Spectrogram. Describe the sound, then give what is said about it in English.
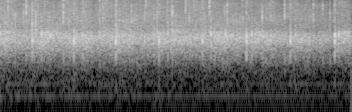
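A church crowd applauds steadily for a pastor's thirty-five years at the church, a dense wash of many hands clapping at a constant level with scattered sharper claps standing out, no voices clearly heard over it. “That, that deserves a round of applause right there.”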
